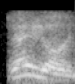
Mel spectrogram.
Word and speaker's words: Django: Django, the D is Silent.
